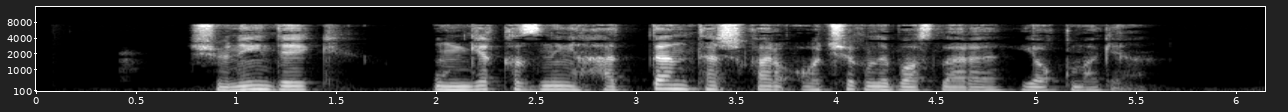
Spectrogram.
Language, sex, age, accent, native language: Uzbek, male, 18-24, Qashqadaryo, Tajik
